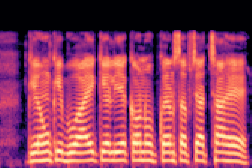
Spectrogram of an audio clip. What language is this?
Magahi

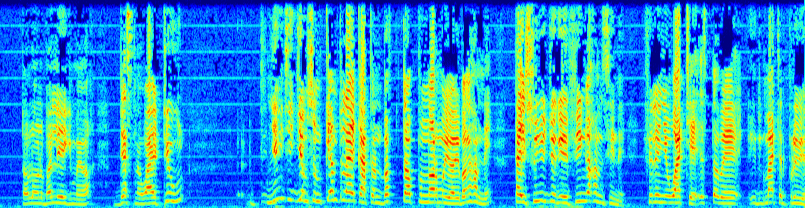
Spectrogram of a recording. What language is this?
Wolof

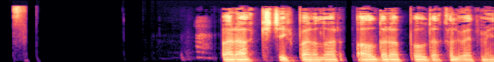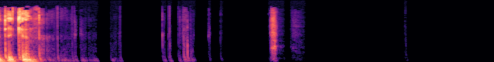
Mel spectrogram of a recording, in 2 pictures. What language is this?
Uyghur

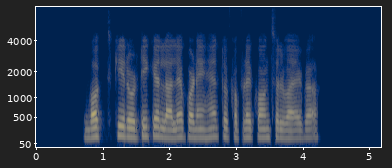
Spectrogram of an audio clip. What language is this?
Urdu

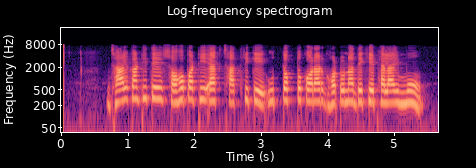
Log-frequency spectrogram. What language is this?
Bangla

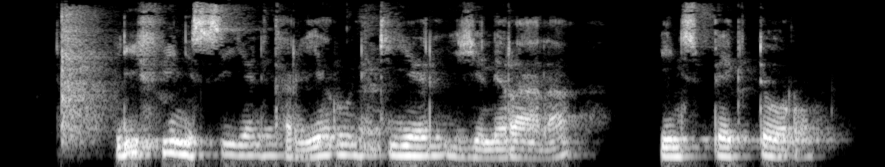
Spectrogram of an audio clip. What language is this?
Esperanto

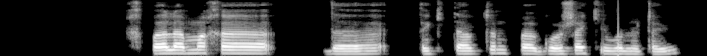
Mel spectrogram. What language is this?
Pashto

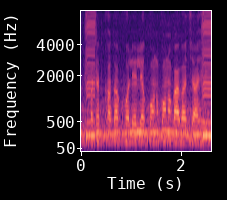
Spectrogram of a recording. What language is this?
Magahi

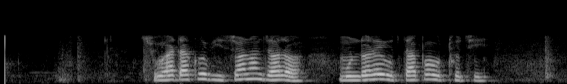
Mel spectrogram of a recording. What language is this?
Odia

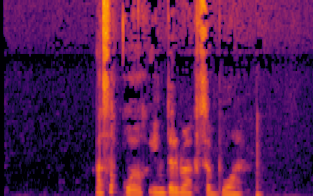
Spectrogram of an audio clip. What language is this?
Bashkir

